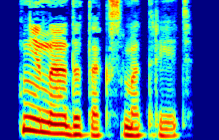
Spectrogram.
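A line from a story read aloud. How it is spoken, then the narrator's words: Plain. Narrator (Russian): сказала я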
